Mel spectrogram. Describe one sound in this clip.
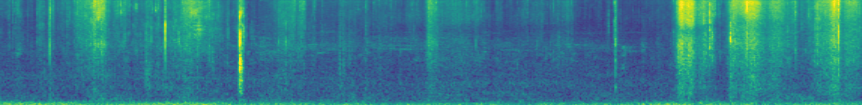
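Dry grass rustles and crackles as a hand pulls litter out of it.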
